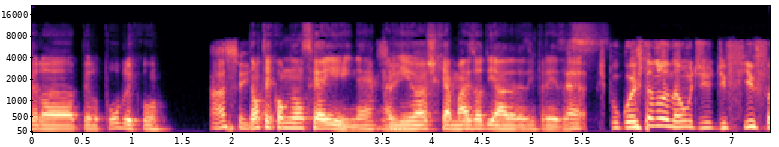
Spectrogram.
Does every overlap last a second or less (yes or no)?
yes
